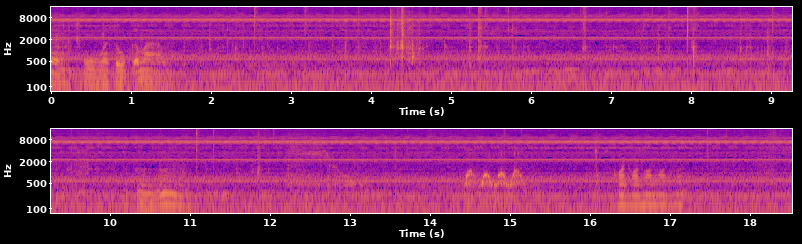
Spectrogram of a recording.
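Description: Steady, high-pitched chorus of night insects, crickets trilling without a break. A few sharp clicks cut through it, the loudest about four seconds in.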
